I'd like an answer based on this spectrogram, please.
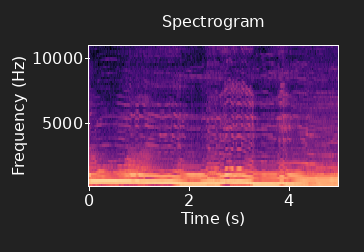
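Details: Several gray wolves at Grodno Zoo howl together, long smooth tones sliding and stepping between pitches.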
